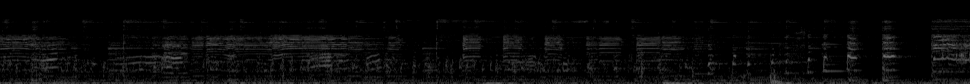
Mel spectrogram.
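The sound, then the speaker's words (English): A dense, steady chorus of chickens clucking and squawking, running continuously for about ten seconds with no pauses and no one talking. “See if the chicken will bring you some luck.”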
